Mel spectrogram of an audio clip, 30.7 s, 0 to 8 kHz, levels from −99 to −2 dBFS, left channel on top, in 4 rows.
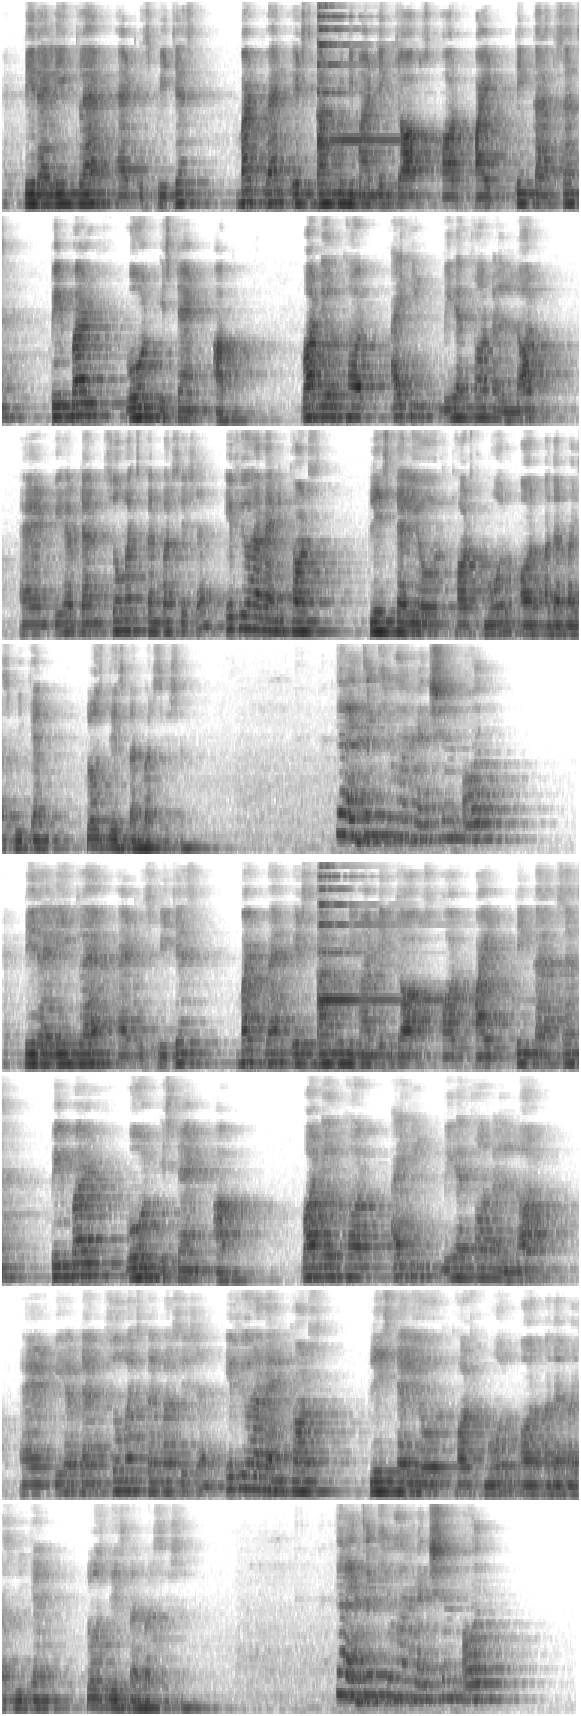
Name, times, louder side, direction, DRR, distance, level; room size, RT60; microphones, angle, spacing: voice 1, 0.3-2.6 3.1-6.6 6.8-7.7 8.4-9.1 9.3-10.8 11.7-14.9 15.6-19.6 20.3-23.7 24.2-25.6, left 3 dB, 35° left, 4 dB, 0.4 m, -30 dB
Keyboard (musical), 4.2-6.1, right 1 dB, 85° left, 1.7 m, -35 dB
voice 2, 27.5-29.5, equal, 30° right, -2 dB, 1.3 m, -32 dB
11.5 x 4.5 x 2.8 m, 1.3 s
head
